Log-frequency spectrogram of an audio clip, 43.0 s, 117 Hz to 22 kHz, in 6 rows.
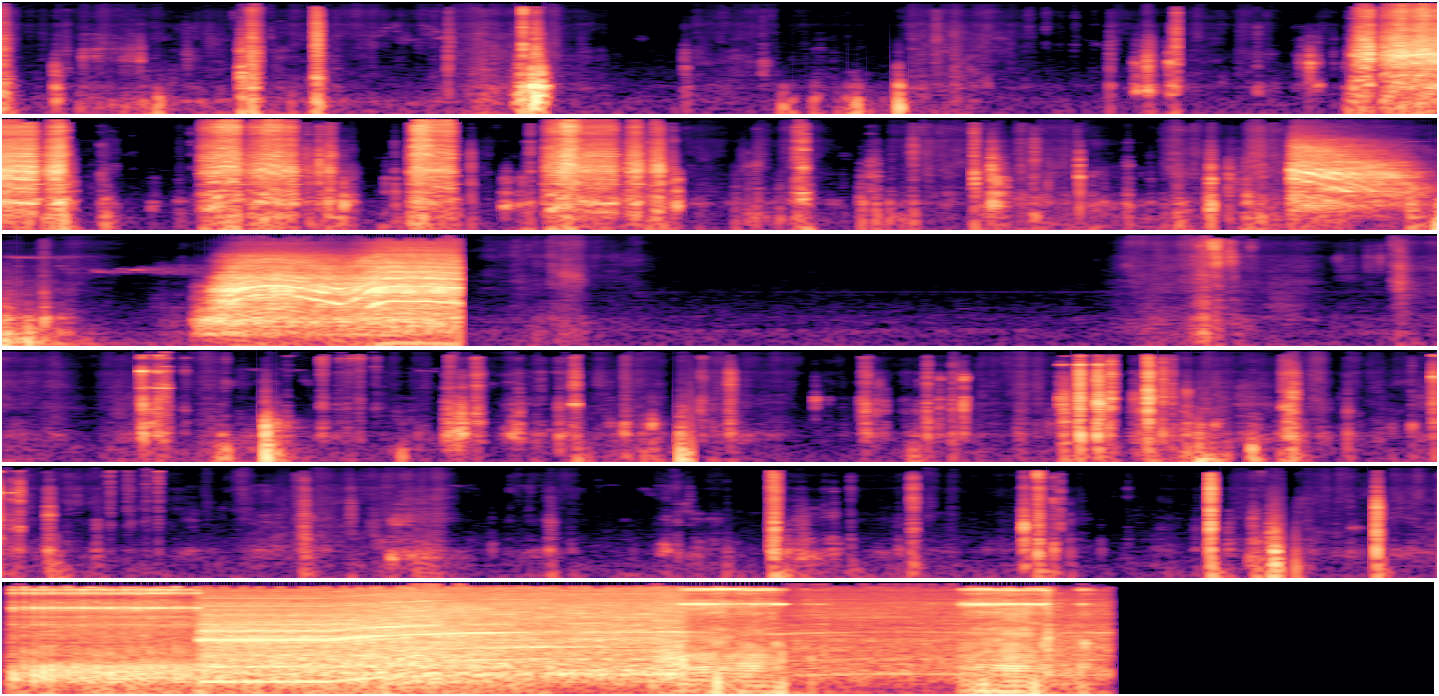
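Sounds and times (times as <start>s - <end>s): rotary hammer motor whining: 13.6s - 14.5s, 15.3s - 16.6s, 35.9s - 41.4s.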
